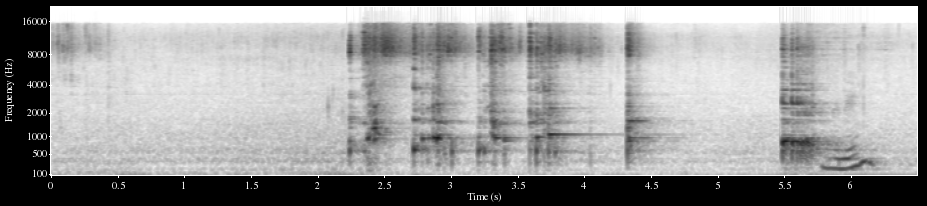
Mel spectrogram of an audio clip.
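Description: A spoon stirs roasted vermicelli in boiling water in a pot over a medium flame, making bursts of scraping and clinking against the metal with short pauses between strokes.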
